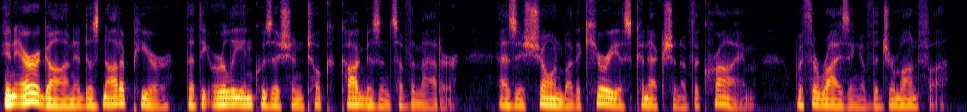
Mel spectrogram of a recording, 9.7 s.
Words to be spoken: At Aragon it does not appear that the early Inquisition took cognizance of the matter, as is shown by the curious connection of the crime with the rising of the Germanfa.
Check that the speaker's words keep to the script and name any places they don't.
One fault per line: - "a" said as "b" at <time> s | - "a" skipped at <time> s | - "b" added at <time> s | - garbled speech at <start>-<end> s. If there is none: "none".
- "At" said as "In" at 0.0 s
